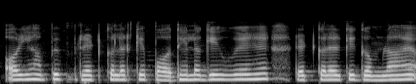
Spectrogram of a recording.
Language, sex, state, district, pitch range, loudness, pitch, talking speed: Hindi, female, Uttar Pradesh, Lucknow, 210-230 Hz, -15 LUFS, 220 Hz, 215 wpm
